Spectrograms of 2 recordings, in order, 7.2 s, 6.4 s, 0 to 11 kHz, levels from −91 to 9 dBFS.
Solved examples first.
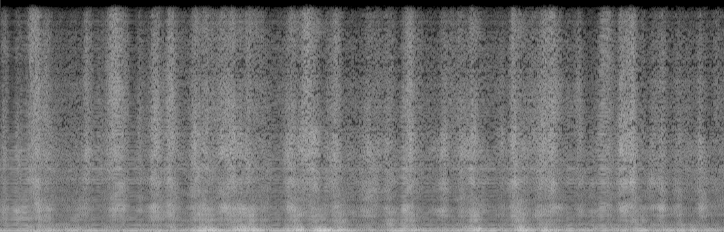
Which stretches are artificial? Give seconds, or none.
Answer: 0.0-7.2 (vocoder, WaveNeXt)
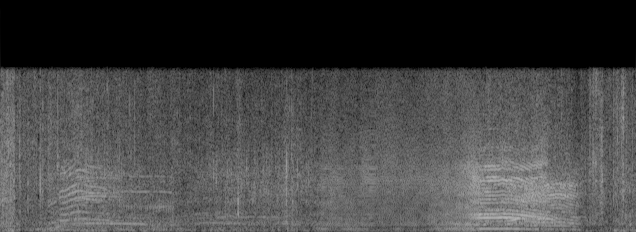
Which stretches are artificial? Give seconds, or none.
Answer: 3.2-4.8 (vocoder, WaveNeXt)

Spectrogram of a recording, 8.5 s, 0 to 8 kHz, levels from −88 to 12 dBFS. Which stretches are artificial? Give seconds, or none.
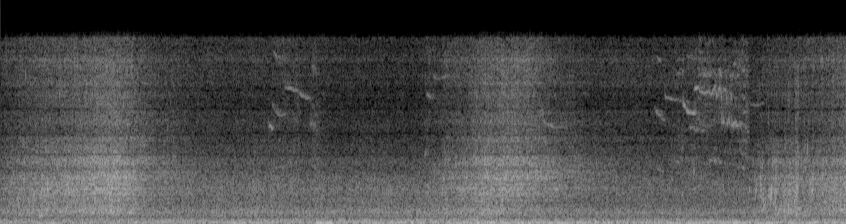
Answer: none

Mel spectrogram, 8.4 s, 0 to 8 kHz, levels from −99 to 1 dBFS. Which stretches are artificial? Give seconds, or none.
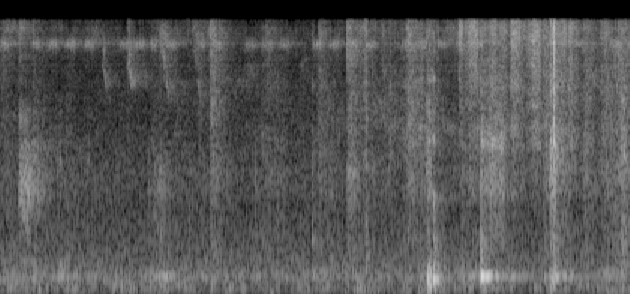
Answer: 0.0-6.6 (vocoder, WaveNeXt); 7.3-8.4

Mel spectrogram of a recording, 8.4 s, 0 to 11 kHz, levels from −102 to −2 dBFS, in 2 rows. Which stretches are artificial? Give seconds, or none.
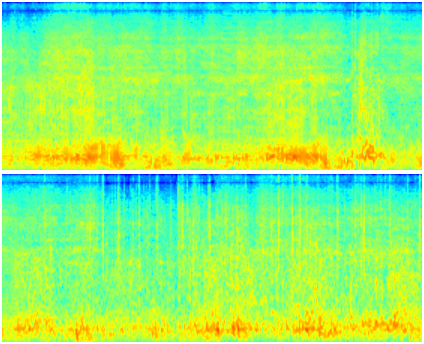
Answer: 0.0-3.4 (vocoder, WaveNeXt); 3.8-4.4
